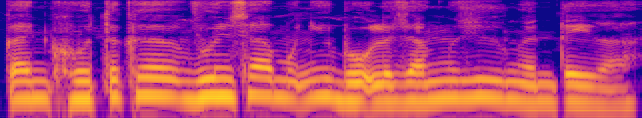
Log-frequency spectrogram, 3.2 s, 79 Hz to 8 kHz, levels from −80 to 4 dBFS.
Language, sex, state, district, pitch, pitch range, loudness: Wancho, male, Arunachal Pradesh, Longding, 170 Hz, 155-180 Hz, -14 LUFS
